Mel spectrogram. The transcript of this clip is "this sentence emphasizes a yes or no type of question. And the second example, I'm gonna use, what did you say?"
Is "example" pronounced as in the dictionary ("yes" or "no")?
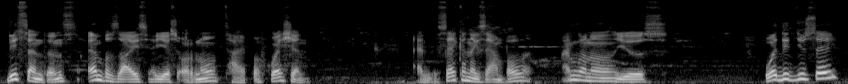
yes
